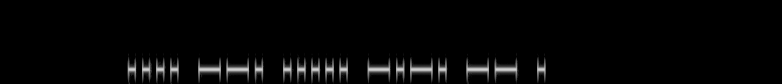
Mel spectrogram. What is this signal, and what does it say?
Morse code, heard as a keyed tone, about 17 wpm, 700 Hz. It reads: HG5CME
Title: DXCC-100 Call Signs - 6 Characters - Repeated 3x - 17wpm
